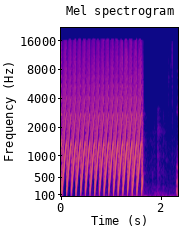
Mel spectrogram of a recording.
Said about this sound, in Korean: 이거 뭔지 아세요? 우리 게임하는 것 같기도 한데 외계인 공격 소리입니다. 네, 외계인 공격 소리.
